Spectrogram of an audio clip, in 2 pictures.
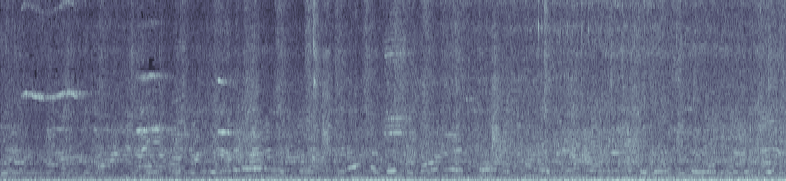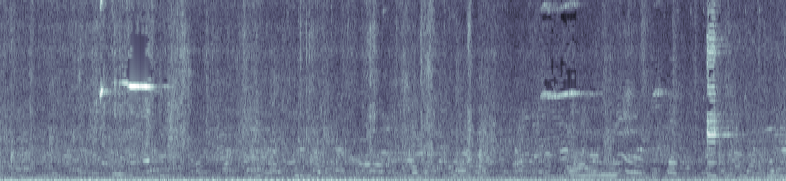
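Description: A motorbike engine idles and rumbles close by.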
